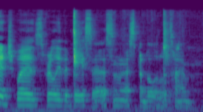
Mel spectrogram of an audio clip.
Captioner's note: scissors snipping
